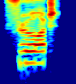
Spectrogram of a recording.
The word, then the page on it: fraught: Indian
